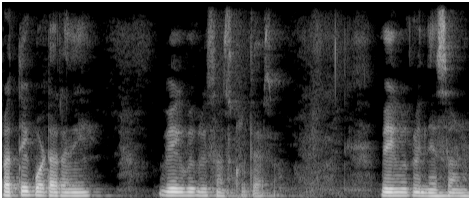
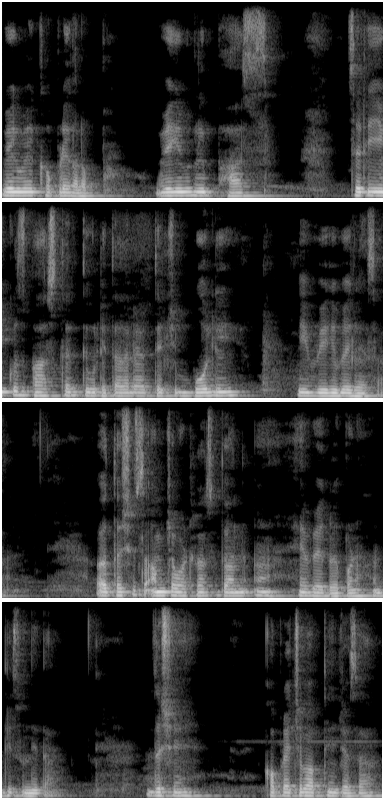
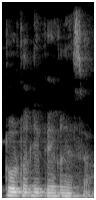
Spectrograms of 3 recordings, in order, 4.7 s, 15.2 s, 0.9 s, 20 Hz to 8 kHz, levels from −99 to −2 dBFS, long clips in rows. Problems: background sounds at intervals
